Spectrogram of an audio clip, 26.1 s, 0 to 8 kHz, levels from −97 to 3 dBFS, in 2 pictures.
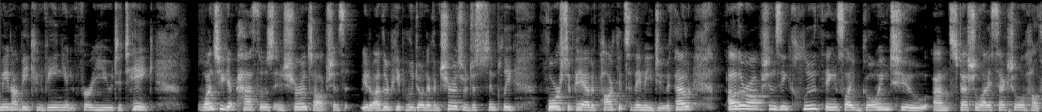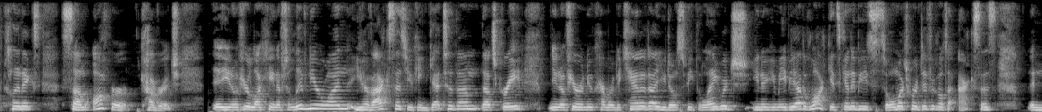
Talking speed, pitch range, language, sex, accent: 235 wpm, 175-210 Hz, English, female, American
